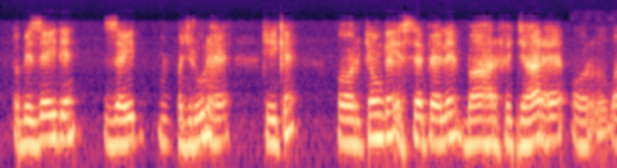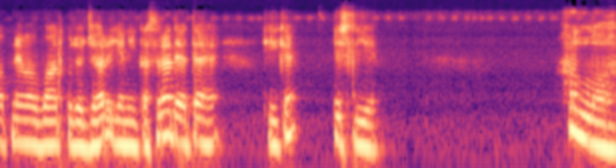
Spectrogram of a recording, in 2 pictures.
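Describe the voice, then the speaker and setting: A woman's voice: fairly low pitch, a little mellow, breathy edge. A woman teaching an Arabic grammar class online, patiently repeating examples and checking that students follow. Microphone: online voice chat room.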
